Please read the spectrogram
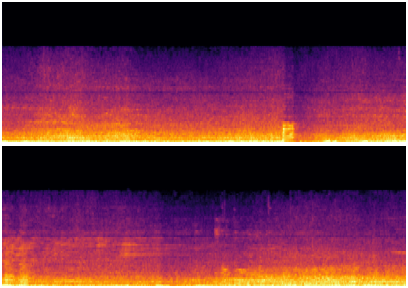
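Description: Road traffic with buses passing close by, engines rumbling steadily. A vehicle horn sounds briefly about three and a half seconds in and again around five seconds in.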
